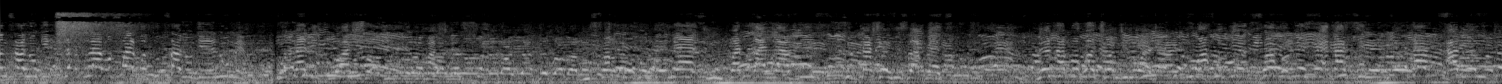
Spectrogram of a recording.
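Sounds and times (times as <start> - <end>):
people talking loudly at once: 0.0 - 15.0.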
